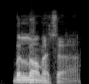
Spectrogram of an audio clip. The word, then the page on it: bolometer: British English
